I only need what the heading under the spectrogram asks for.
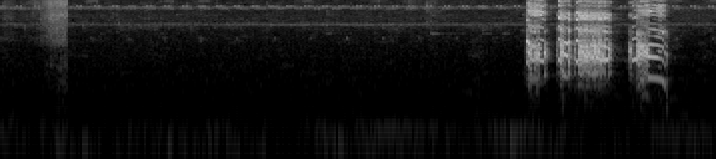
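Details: Red junglefowl crowing, described as crowing very well; one loud harsh crow in several segments ending with a drawn-out falling tail, after a short earlier burst, steady high electrical whine behind.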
